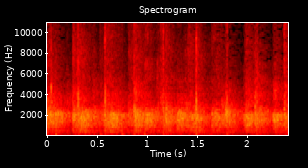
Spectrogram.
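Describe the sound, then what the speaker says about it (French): Applause during a French game stream, with a steady patter of many hands clapping, moderately loud and continuous throughout. "Il y a eu des applaudissements."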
